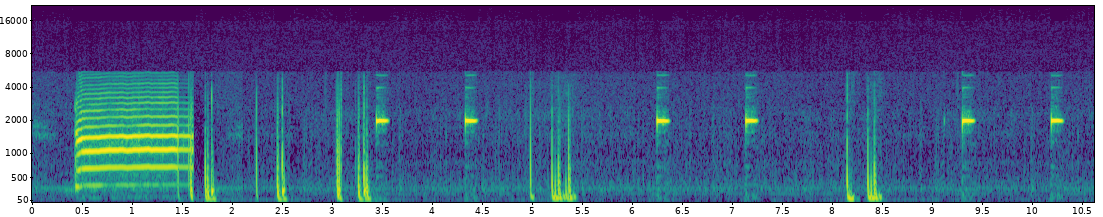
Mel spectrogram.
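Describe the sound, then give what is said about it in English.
A customer dialing a payphone: a sustained ringing tone, then sharp clicks for the digits, with short high dings of pennies going into the phone repeating about once a second in between. No talking. “what are those high-pitched dings I'm hearing in between the digits? Those dings are the sounds of pennies going into the phone.”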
